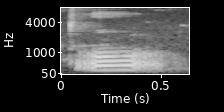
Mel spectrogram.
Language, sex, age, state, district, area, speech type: Urdu, male, 18-30, Uttar Pradesh, Gautam Buddha Nagar, rural, spontaneous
